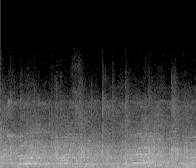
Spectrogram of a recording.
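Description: Echoing crowd and player voices in a gymnasium, with a basketball bouncing on the hardwood court.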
